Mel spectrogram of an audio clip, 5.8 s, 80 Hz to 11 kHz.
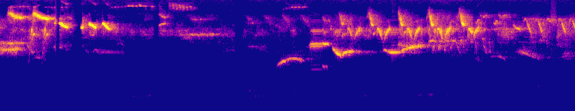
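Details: Easter Sunday 2020 early-morning birds in trees at a house in Broadford, Kildare, Ireland; quick high notes, a short pause, then a falling whistle leading into a fast run of rising and dipping twitters.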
